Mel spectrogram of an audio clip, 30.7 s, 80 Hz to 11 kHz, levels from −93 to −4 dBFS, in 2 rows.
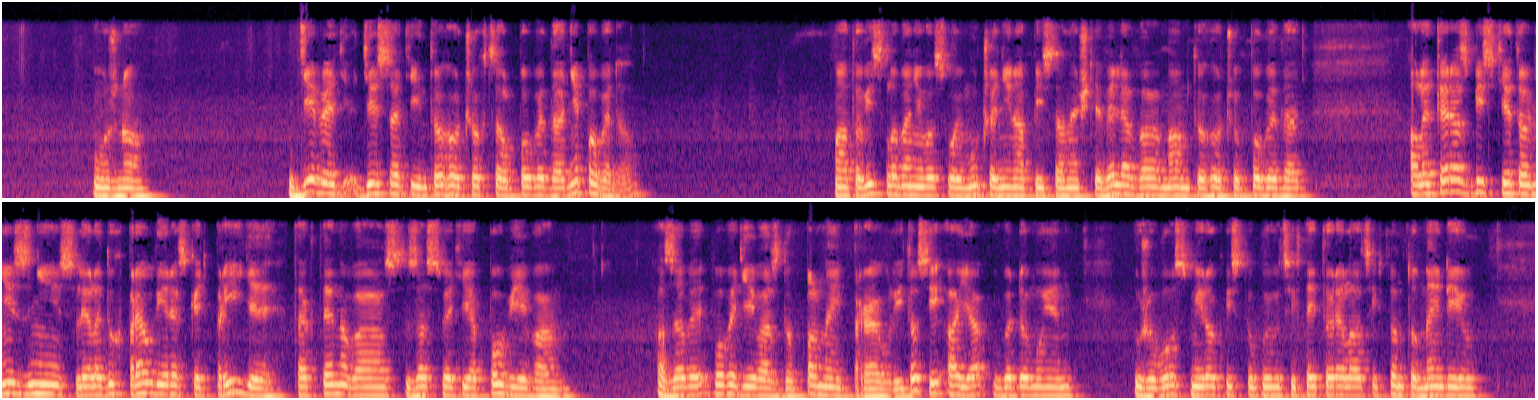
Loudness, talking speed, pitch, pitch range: -16 LUFS, 120 wpm, 140 Hz, 135-155 Hz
